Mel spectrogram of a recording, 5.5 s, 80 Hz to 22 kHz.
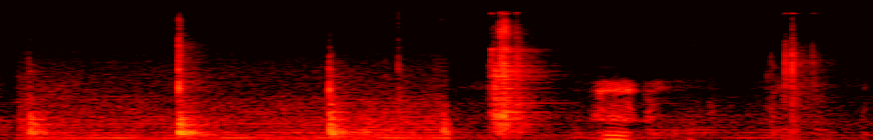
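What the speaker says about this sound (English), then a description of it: "All right, I am going to use my torque wrench." A torque wrench set to 15 foot-pounds tightens a fastener on a John Deere 110 lawn mower, giving a few sharp, close clicks spaced about a second apart over a quiet background.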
